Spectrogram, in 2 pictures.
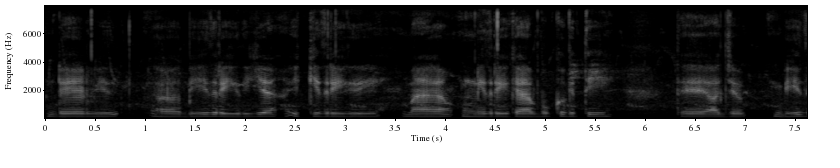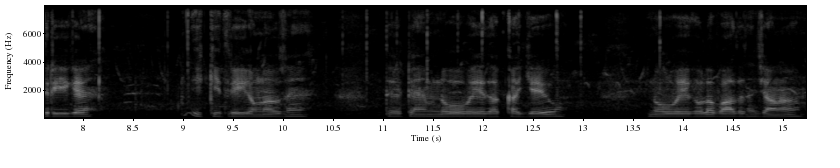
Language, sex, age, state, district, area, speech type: Dogri, male, 18-30, Jammu and Kashmir, Udhampur, rural, spontaneous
